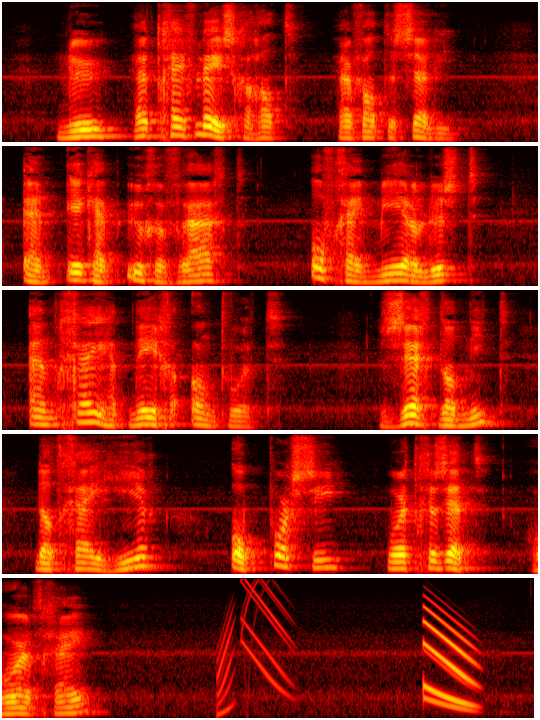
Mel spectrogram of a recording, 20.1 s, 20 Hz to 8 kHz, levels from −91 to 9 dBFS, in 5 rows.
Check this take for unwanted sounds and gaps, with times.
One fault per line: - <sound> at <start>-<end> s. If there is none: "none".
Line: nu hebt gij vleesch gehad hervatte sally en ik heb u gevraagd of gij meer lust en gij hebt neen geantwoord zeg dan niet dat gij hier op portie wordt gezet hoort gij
- chirp at 17.7-18.3 s
- chirp at 19.2-19.7 s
